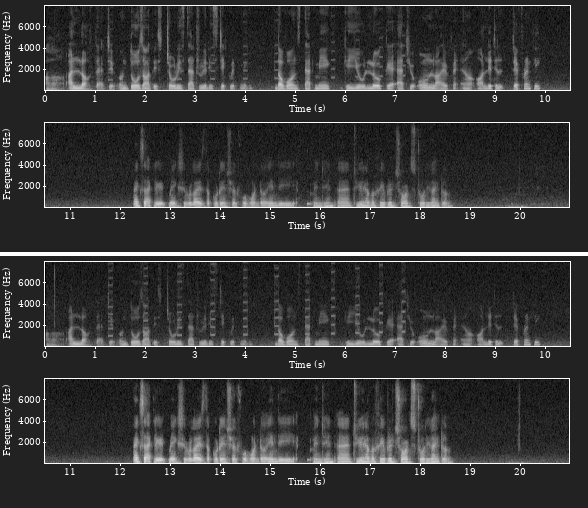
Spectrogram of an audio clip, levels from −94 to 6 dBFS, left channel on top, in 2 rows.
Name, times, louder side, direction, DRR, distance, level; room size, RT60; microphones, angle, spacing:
voice 1, 0.0-4.1 4.6-5.7 6.0-9.9 15.4-15.9, left 5 dB, 50° left, 0.4 m, -29 dB
sound 1, 1.3-1.4 2.0-2.1 2.6-2.8 3.3-3.4 4.0-4.1 4.6-4.7 5.2-5.3 5.7-5.8 6.2-6.3 6.7-6.8 7.1-7.2, right 6 dB, 30° right, 2.1 m, -48 dB
voice 2, 12.3-15.6 15.9-18.7, right 5 dB, 55° right, 0.4 m, -22 dB
head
